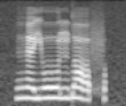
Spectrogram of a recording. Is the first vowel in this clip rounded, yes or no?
no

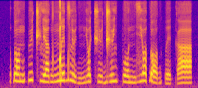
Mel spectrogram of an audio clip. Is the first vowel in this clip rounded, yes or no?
yes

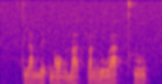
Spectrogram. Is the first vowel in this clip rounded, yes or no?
no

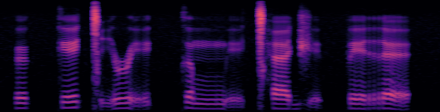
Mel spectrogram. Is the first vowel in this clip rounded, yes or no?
yes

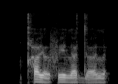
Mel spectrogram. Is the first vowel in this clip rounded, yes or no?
no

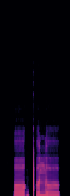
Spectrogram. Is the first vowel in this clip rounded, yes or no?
no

